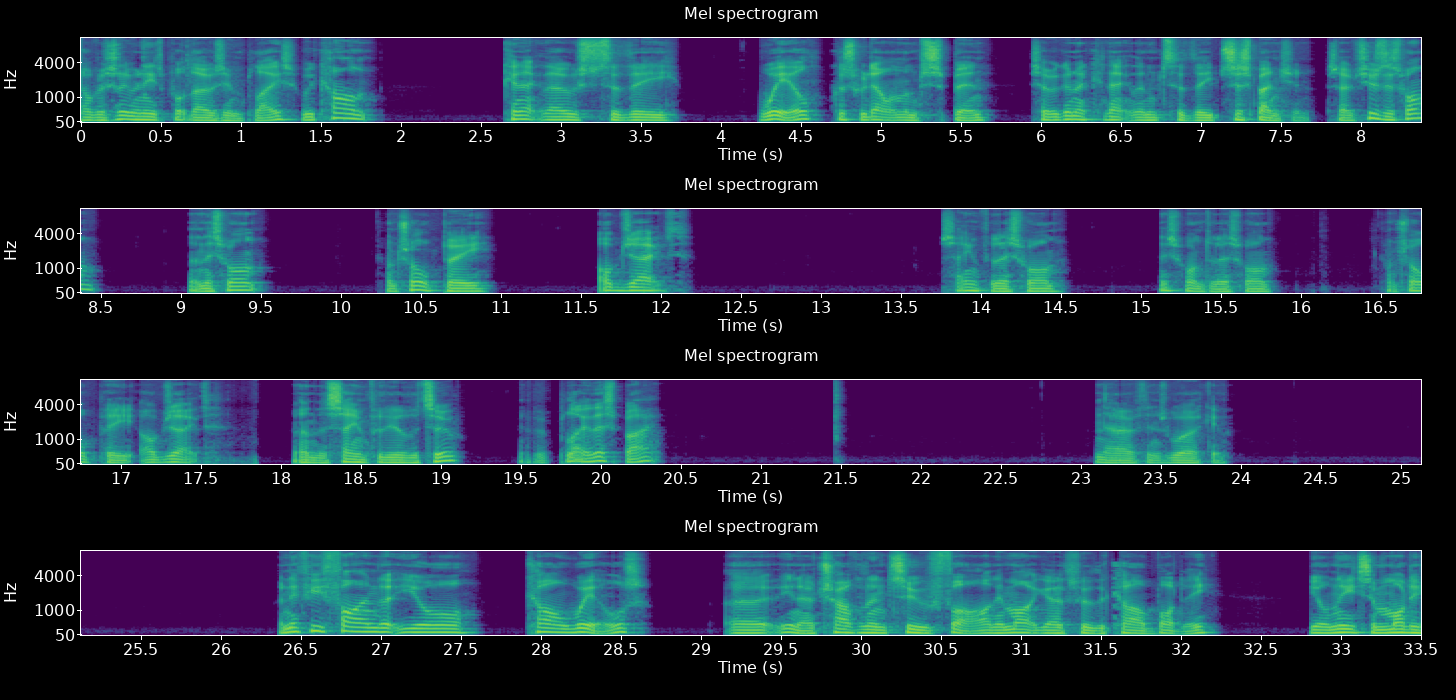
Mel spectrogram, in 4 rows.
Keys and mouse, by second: 0.4 space, 0.8 shift+Left, 2.5 shift+middle click, 3.1-4.5 middle drag, 5.1 ctrl+middle click, 6.1 shift+middle click, 8.0 click, 9.0 shift+click, 10.2 ctrl+p, 12.5 ctrl+middle click, 13.1 shift+middle click, 14.6 click, 15.3 shift+click, 17.8 shift+middle click, 18.3 shift+click, 18.4 ctrl+p, 18.8 shift+middle click, 19.2 ctrl+p, 19.4 middle click, 20.4 shift+middle click, 20.8 middle click, 21.5 space, 22.9 middle click, 23.4 middle click, 24.0-26.0 middle drag, 26.7 ctrl+middle click, 28.4-31.0 middle drag, 32.1 ctrl+middle click.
